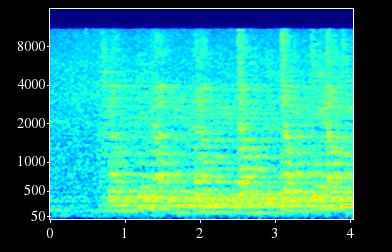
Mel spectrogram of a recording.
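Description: Mixed choir singing a sacred piece with a strummed cuatro. Soft held notes open, then about a second in the full choir comes in much louder, with the cuatro strummed in a regular rhythm beneath the voices.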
